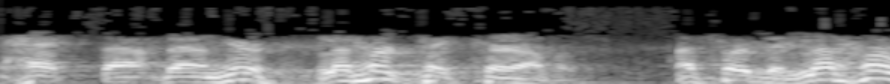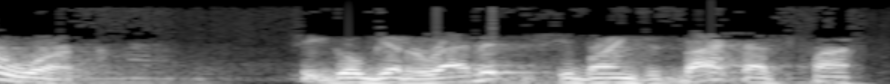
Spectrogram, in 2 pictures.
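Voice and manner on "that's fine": ordinary talk, nothing marked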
